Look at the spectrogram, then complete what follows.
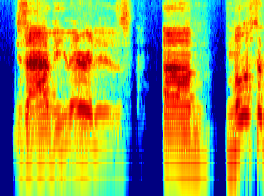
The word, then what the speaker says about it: Xavi: This stems directly from the fact that one Xavi, is that how you pronounce his name? That guy who's coaching for Brocalona somewhere in Spain. Oh, Zavi. Xavi, there it is.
